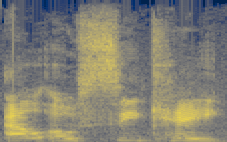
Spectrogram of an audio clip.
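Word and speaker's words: Locke: Technically this is spelled with l o c k e, but it still counts because it's still pronounced as lock.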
